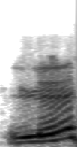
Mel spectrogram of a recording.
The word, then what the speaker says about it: le: O no singular ele é bem fechado. A gente desce a boca chega vai lá embaixo. Vamos lá. L L L L L L. Muito bem. Le serpã, tá?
